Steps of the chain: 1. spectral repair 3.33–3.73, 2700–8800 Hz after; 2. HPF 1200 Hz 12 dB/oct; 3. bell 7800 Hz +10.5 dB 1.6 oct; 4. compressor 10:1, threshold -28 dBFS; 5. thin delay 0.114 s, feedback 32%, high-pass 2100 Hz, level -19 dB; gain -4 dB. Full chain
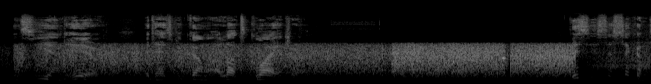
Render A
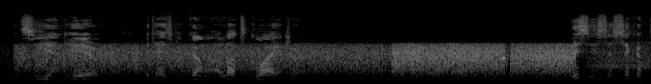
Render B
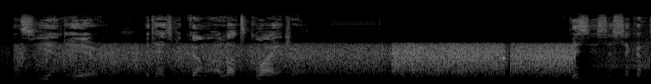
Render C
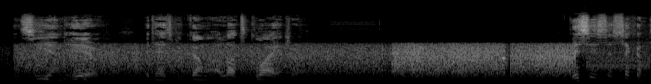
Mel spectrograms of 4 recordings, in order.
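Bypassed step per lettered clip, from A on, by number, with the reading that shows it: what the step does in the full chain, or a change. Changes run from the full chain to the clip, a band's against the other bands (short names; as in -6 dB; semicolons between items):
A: 3, 8 kHz band -4.5 dB; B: 5, echo-to-direct -23.5 dB to none; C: 4, mean gain reduction 2.0 dB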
